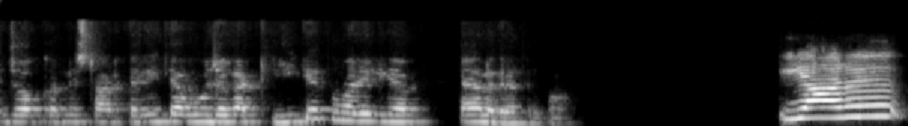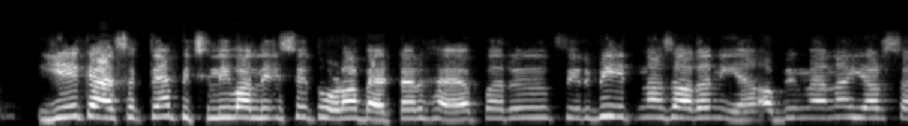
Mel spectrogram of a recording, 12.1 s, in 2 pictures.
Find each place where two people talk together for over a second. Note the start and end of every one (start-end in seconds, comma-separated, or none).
none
